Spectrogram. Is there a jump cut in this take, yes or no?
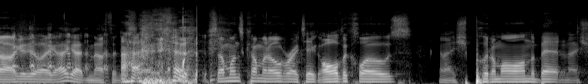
yes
